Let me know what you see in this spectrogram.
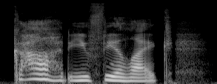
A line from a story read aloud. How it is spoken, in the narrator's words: Trent gasps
